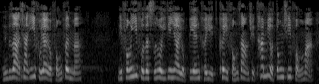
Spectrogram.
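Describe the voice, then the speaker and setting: A woman telling stories about patients to an audience in a lively, lecturing way full of rhetorical questions. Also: a little high, fast talker. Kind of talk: storytelling talk to an audience. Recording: dull lo-fi recording.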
